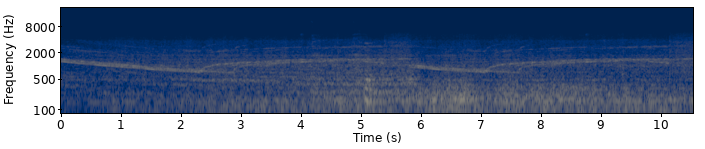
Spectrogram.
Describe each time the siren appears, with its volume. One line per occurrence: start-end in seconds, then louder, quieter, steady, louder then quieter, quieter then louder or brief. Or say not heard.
0.0-10.5 steady.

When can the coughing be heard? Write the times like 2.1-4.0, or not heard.
4.2-5.4.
